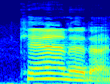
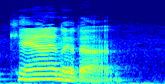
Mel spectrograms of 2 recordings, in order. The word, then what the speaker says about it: Canada: Canada, não é Canadá, é Canada. Canada is the largest country in North America. E Canada, a primeira sílaba é sílaba tônica, por isso a gente fala corretamente ca, Canada e America.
